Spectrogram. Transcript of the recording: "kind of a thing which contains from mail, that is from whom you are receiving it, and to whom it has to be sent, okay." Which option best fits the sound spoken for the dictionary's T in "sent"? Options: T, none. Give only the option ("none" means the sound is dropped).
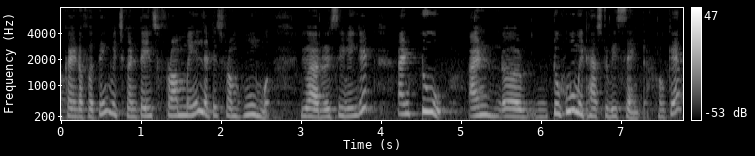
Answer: T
